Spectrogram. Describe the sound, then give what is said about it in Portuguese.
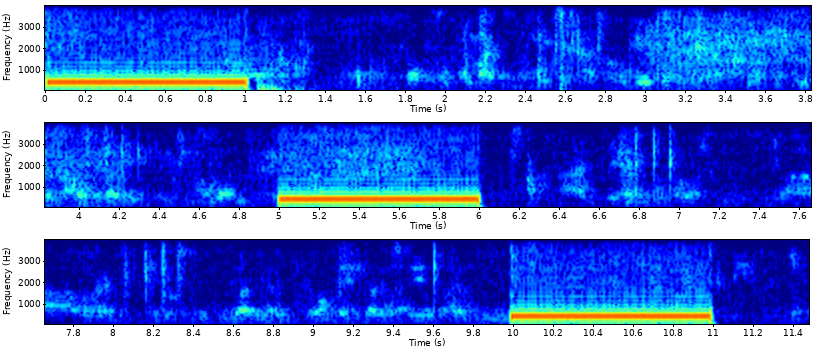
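Telephone busy tone after a dropped call: three steady mid-pitched tones, each about a second long, spaced roughly four seconds apart, with faint scattered clicks in the quiet gaps. “a ligação do senhor caiu”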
